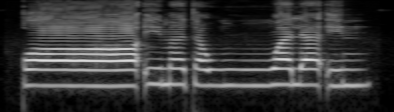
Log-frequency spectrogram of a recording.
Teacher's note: یہاں حکم ہے ادغام بغنہ، تو ہم یہ حکم کو غنہ اور تشدید کے ساتھ ادا کریں گے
